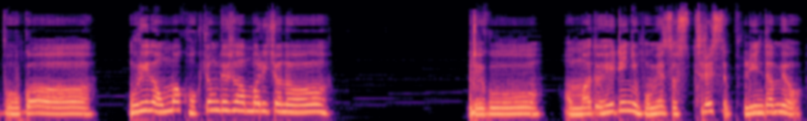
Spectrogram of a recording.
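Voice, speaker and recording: A self-pitying grown son, played by a woman in a radio drama, whining defensively about how hard his life is. The voice is mid-pitched with a dark, mellow tone. It sounds dry, with faint music behind it. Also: a little slow, no echo, close to an everyday voice. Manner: whiny, defensive complaining.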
